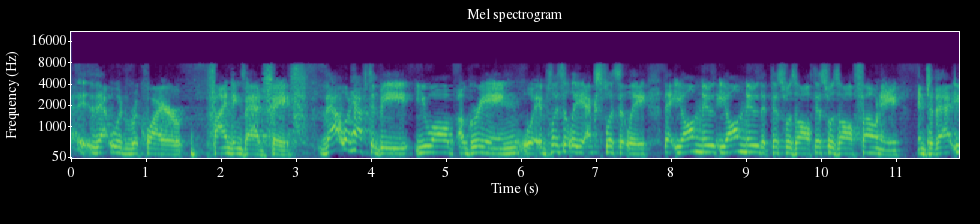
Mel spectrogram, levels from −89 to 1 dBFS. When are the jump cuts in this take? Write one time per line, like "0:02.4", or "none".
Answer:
0:02.3
0:05.1
0:08.6
0:09.9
